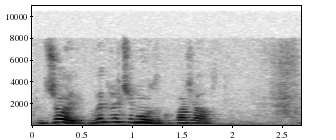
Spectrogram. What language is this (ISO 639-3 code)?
rus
